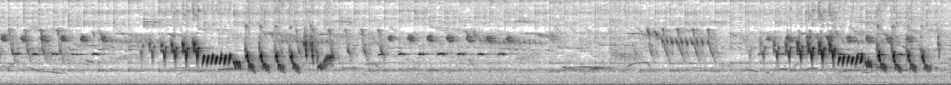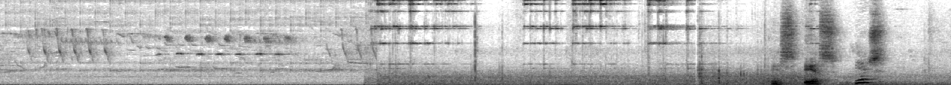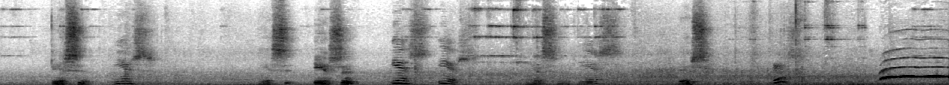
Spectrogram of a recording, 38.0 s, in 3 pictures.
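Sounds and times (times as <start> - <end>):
small birds chirping: 0.0 - 37.1
bird rapid trills: 0.1 - 28.4
low steady rumble: 17.6 - 35.3.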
